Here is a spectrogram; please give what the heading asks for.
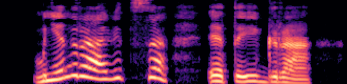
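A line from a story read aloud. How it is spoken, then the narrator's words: Laughing. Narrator (Russian): засмеялась Марта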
